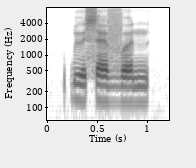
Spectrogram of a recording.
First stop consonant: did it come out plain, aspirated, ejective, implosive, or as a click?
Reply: implosive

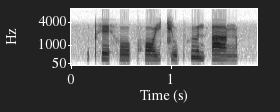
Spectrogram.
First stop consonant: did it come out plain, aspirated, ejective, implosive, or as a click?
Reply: aspirated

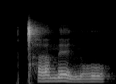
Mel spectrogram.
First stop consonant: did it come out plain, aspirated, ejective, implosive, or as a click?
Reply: click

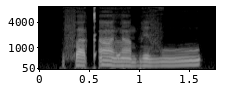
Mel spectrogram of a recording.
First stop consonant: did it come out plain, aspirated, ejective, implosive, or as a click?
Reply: ejective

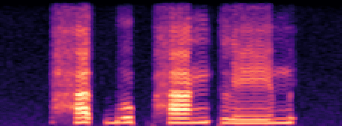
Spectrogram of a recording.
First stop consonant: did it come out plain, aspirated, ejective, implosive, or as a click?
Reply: plain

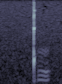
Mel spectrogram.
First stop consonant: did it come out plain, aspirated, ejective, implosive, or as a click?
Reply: click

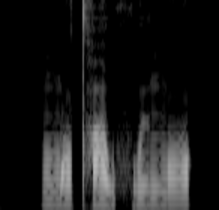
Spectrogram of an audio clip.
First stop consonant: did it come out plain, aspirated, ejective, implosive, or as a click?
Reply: aspirated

